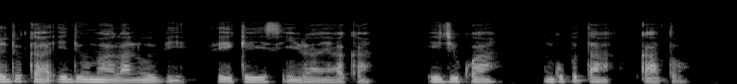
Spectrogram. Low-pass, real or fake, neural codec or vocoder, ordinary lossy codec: none; real; none; none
